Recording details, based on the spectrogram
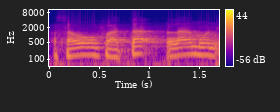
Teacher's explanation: Ain suaranya pertengahan, ya, bukan menekan banget, misalnya, atau tertahan.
